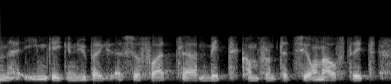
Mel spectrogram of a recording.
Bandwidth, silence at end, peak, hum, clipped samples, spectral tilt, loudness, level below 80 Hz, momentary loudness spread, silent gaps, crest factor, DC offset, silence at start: 4.1 kHz; 0 s; -2 dBFS; none; under 0.1%; -7.5 dB/octave; -21 LUFS; -76 dBFS; 4 LU; none; 18 dB; under 0.1%; 0 s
